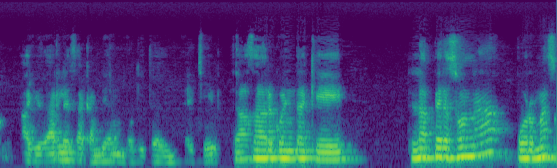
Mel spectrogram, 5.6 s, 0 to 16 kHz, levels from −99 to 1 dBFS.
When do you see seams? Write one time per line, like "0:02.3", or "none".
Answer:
0:02.2
0:03.7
